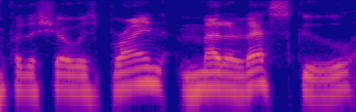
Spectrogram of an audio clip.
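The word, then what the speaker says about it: Muraresku: the show is brian mararescu i think i'm pronouncing that right it's mirror rescue technically mararescu and he wrote a book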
